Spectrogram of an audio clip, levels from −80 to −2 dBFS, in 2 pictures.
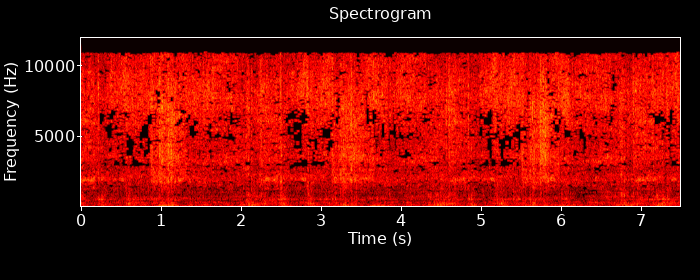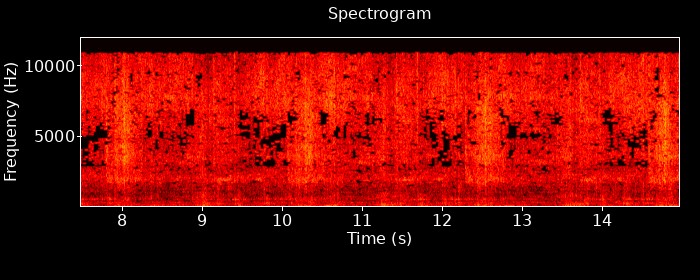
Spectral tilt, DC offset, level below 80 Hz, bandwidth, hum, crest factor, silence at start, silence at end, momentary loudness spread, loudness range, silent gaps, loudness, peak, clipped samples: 0.5 dB/octave; under 0.1%; -52 dBFS; 11.5 kHz; none; 24 dB; 0 s; 0 s; 5 LU; 1 LU; none; -29 LUFS; -8 dBFS; under 0.1%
